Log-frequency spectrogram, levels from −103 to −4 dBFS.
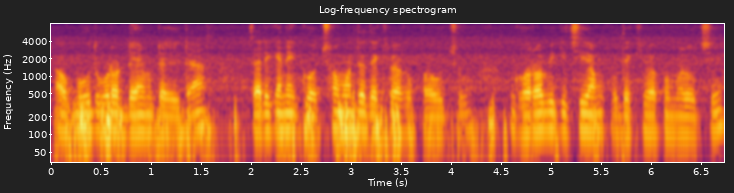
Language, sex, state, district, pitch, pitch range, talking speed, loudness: Odia, male, Odisha, Malkangiri, 110 Hz, 105-115 Hz, 150 wpm, -19 LUFS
